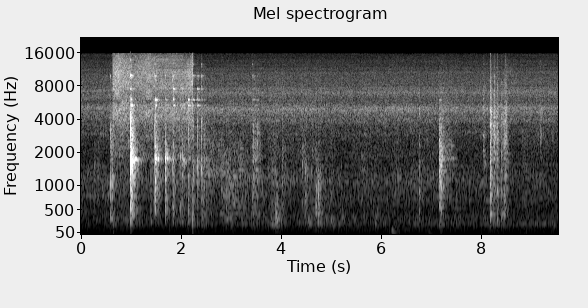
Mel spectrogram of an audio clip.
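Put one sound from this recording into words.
Metal tools click against a plastic jaw.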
